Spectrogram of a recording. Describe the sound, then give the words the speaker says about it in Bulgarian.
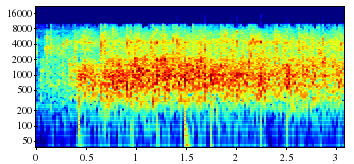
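A crowd breaks into steady, loud applause for people being given awards, many hands clapping together in a dense, continuous wash of sound that swells at the start and holds for a few seconds with no voices. “Моля вашите аплодисменти за тях.”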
